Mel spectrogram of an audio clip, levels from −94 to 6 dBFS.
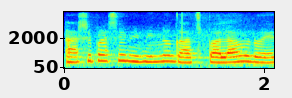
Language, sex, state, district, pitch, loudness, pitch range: Bengali, female, West Bengal, Kolkata, 260 Hz, -16 LUFS, 240-285 Hz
